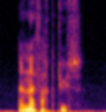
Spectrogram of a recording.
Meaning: infarct
- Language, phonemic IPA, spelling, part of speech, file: French, /ɛ̃.faʁk.tys/, infarctus, noun, Fr-infarctus.ogg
